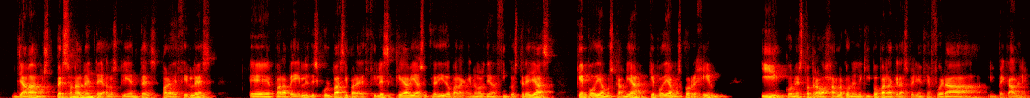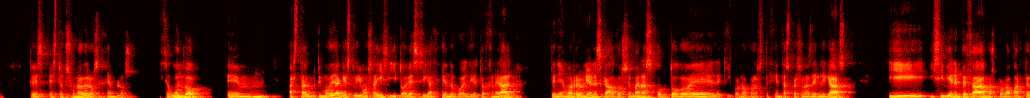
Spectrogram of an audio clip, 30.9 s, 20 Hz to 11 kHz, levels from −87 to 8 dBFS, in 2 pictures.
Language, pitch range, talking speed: Spanish, 100-115 Hz, 180 wpm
